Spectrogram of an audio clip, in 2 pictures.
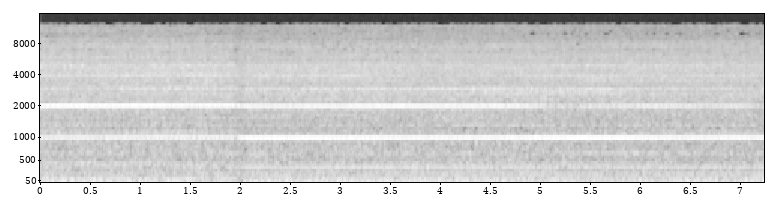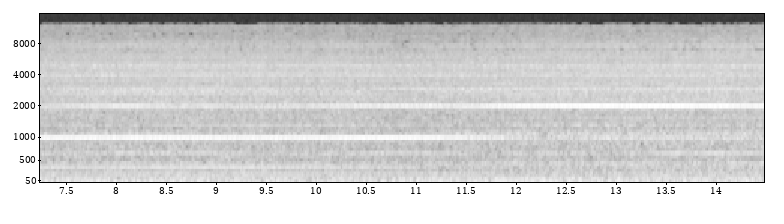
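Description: Steady aircraft engine and cabin noise: a constant low rumble with a high, even whine over it.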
